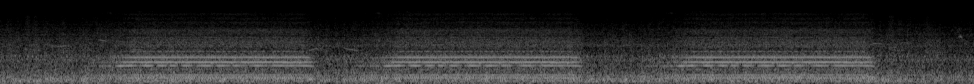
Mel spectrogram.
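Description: A steam locomotive's whistle blows three long blasts.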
